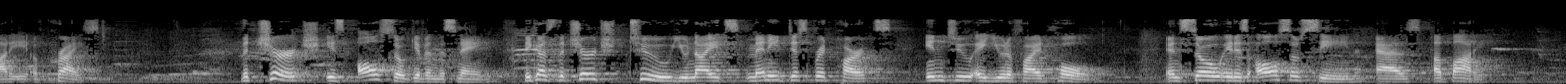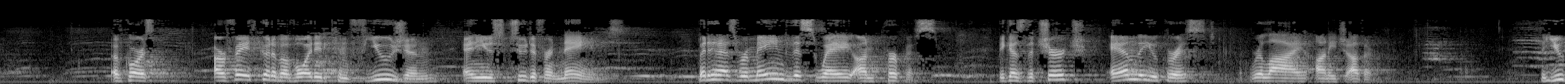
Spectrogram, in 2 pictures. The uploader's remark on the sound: Recorded at Sacred Heart, La Conner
